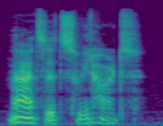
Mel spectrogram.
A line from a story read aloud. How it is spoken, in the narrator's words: murmured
